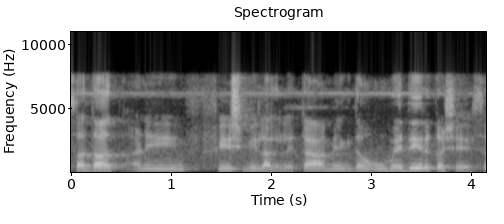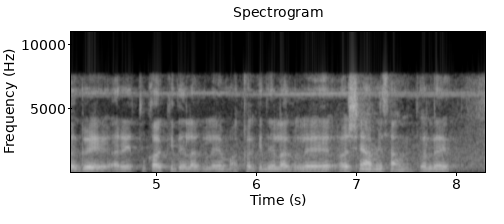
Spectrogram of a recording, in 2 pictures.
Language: Konkani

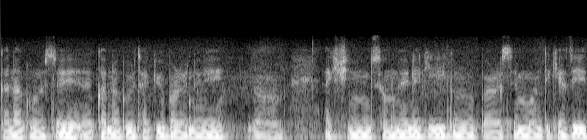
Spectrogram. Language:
Naga Pidgin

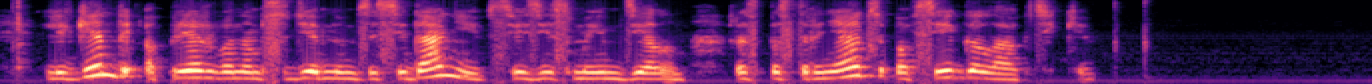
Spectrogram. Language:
Russian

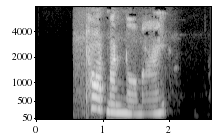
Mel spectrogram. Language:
Thai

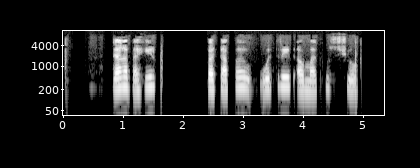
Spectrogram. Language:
Pashto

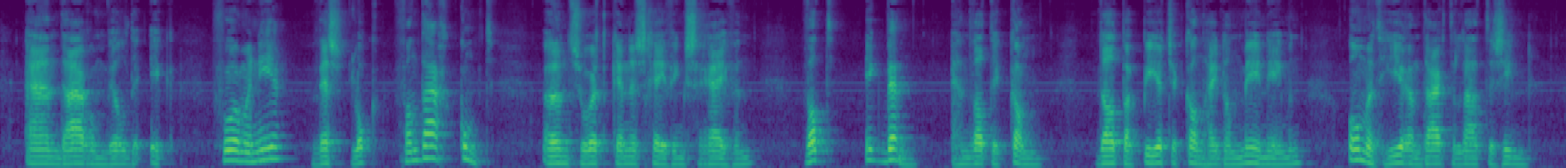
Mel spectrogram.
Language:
Dutch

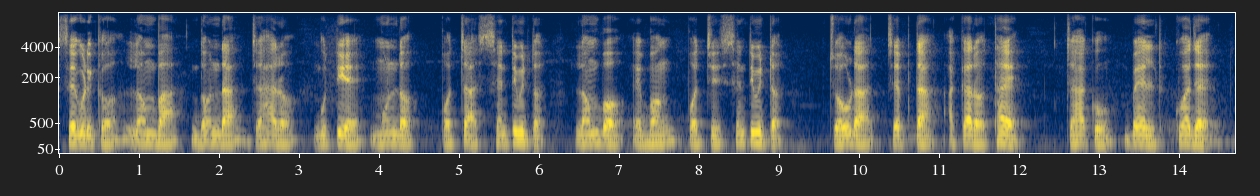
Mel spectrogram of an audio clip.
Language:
Odia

